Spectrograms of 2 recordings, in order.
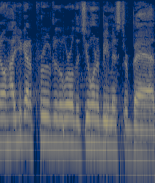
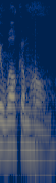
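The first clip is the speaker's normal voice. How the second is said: soft and lower; gentle welcome; 4 semitones lower, 6 dB quieter than usual. Retold or imitated. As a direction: say it like opening arms. Christ welcoming the saved.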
